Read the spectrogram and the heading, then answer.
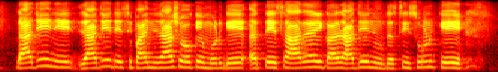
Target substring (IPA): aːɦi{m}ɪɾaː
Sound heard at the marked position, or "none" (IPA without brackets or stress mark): n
